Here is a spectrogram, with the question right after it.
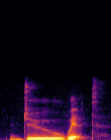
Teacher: a sound in between two other sounds so in this case we're going to add a slight w sound between do and it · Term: intrusion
